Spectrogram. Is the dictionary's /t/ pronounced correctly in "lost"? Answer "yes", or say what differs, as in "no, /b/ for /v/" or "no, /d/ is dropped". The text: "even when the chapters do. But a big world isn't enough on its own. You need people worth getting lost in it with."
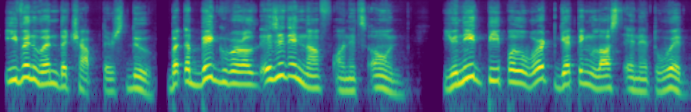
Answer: yes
